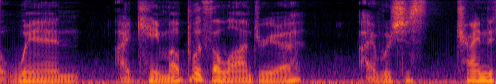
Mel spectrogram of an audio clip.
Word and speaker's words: Elandria: the elodran uh when i came up with alondria i was just trying to think of something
